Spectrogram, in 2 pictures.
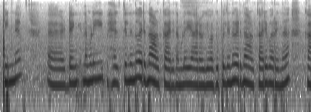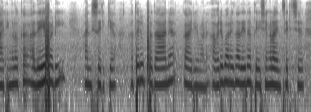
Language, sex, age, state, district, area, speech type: Malayalam, female, 18-30, Kerala, Thrissur, urban, spontaneous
